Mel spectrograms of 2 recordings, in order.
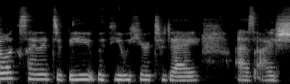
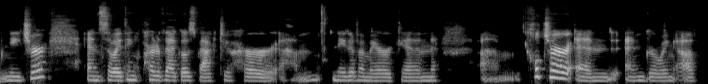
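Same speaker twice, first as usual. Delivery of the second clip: ordinary talk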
